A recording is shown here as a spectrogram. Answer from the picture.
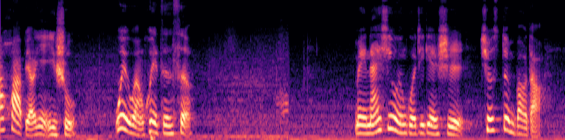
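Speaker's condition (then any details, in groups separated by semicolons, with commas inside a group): No condition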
